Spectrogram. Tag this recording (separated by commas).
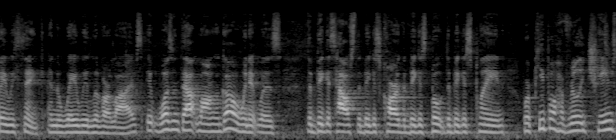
Speech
